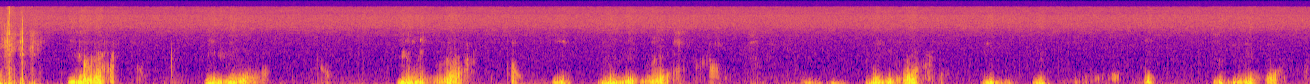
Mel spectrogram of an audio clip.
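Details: Weird-sounding stomach rumbling: repeated low gurgling rumbles and squelches in irregular bursts over about twenty seconds; ordinary bowel sounds.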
